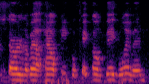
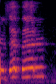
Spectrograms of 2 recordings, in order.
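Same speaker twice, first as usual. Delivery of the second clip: pushing the voice a bit louder; talking louder; 6 semitones higher, 3 dB louder than usual. Real, not acted. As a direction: speak up for the mic. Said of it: "I'll try to talk a little louder".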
